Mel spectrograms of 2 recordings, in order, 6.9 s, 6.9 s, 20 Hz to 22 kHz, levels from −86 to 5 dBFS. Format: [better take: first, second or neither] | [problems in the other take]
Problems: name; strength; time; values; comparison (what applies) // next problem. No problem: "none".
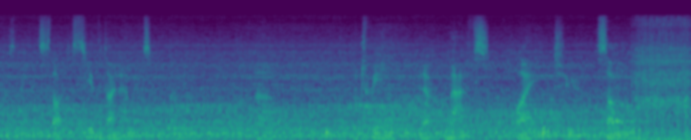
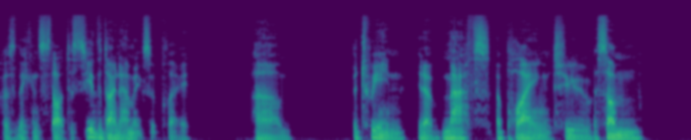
second | traffic noise; very loud; throughout; 3 dB above the speech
